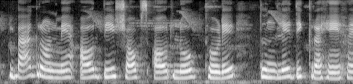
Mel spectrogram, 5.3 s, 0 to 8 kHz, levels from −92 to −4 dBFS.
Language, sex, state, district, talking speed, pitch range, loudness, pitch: Hindi, female, Karnataka, Bangalore, 135 wpm, 230-280 Hz, -13 LUFS, 250 Hz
